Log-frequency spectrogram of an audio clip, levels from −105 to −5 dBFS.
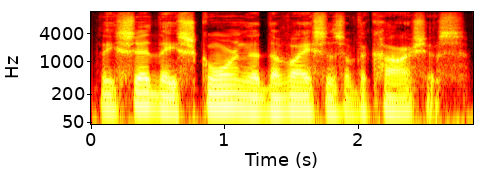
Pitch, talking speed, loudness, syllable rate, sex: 90 Hz, 190 wpm, -16 LUFS, 4.9 syllables/s, male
